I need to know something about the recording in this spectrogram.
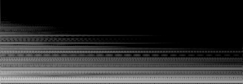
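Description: Instrumental backing track with no vocals: a single strummed acoustic guitar chord left ringing and slowly fading, its brightness dying away first.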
